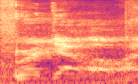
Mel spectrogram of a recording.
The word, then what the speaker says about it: Rodela: Rodela.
